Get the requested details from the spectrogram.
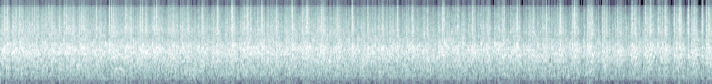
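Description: A large crowd applauds loudly in an echoing hall.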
